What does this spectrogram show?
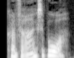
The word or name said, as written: konferencebord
